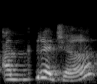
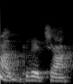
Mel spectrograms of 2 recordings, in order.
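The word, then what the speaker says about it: Agrajā: When you say female, you have to extend the last syllable. So instead of Agraja, which was a brother, it became Agraja. Instead of Anuja, which is a brother, it became Anuja for sister.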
